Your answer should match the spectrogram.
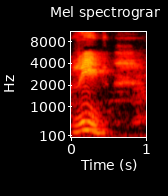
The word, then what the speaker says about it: read: Third verb is रीड। रीड की second form होती है रेड। हम इसे रीड लिखते हैं लेकिन प्रोनाउंस करते हैं रेड।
